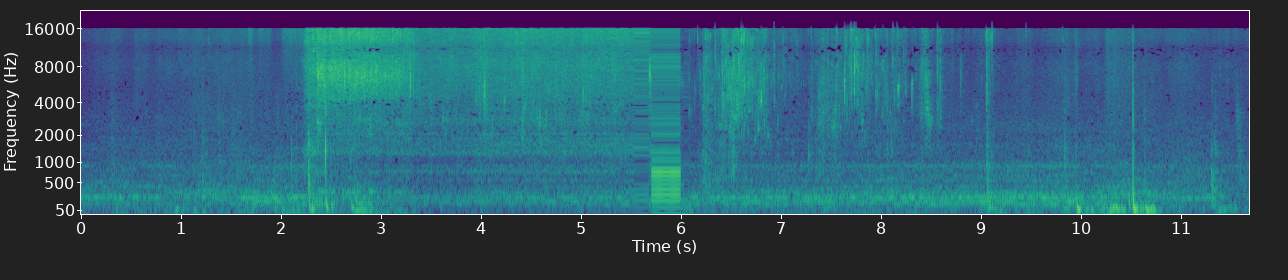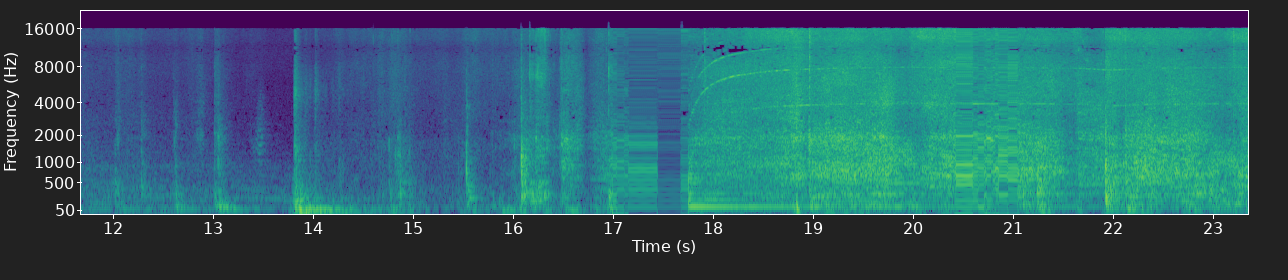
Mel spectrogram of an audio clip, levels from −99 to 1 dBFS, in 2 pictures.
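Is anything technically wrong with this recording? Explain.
Yes. Three times, from 5.54 to 6.08 s, 16.99 to 17.75 s and 20.42 to 21.05 s, there is robotic sound from repeated short buffers. The likely cause is audio arriving too late, so the playback side loops a short stretch of about 10.7 ms and skips the real audio. That loop imposes a fixed 93.8 Hz buzz, a hard metallic drone. It replaces the sound entirely in the first two spans and most of the third.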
